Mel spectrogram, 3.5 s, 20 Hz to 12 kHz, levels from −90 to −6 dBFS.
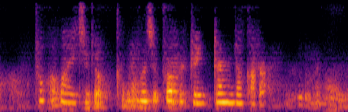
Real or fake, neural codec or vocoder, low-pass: fake; codec, 44.1 kHz, 0.9 kbps, DAC; 10.8 kHz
